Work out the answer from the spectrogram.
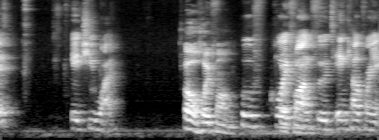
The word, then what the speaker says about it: Huy Fong: Oh, Huy Fong.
